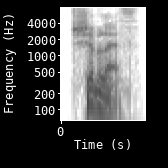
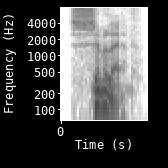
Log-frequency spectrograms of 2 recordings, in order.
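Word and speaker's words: shibboleth: said they unto him say now shibaleth and he said sybileth for he could not frame to pronounce it right then they took him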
